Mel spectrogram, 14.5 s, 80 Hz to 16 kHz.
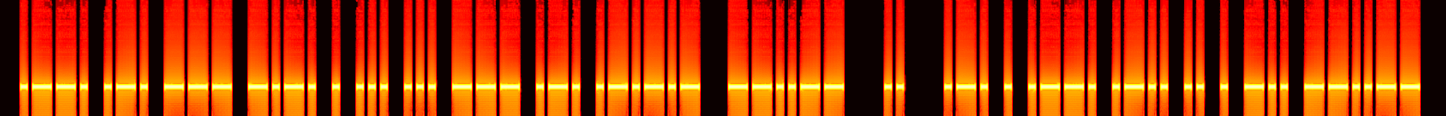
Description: Morse code, heard as a keyed tone, about 20 wpm, 1000 Hz. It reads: PROCESSOR. , I REPLIED,
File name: qotdfiles / 20wpm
